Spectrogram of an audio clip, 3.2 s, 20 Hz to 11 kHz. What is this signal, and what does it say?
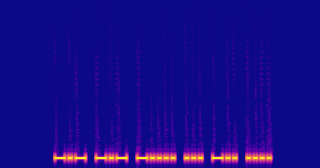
Morse code, heard as a keyed tone, about 36 wpm, 700 Hz. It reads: KK6SDH
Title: USA Call Signs - 6 Characters - 8x Character Spacing - 35wpm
